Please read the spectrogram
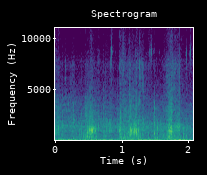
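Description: Footsteps of a person walking on a snow-covered path, a step every half second or so, about three steps.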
